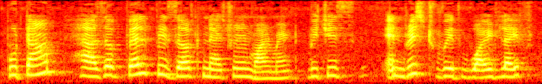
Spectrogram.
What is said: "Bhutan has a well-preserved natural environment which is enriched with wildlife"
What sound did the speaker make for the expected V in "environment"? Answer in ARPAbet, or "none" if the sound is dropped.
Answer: V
